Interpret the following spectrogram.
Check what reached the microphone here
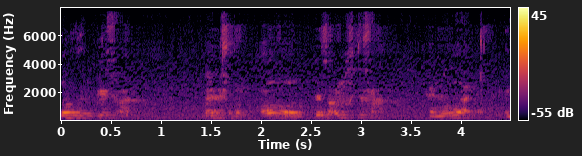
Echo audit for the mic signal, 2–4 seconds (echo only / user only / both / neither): echo only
